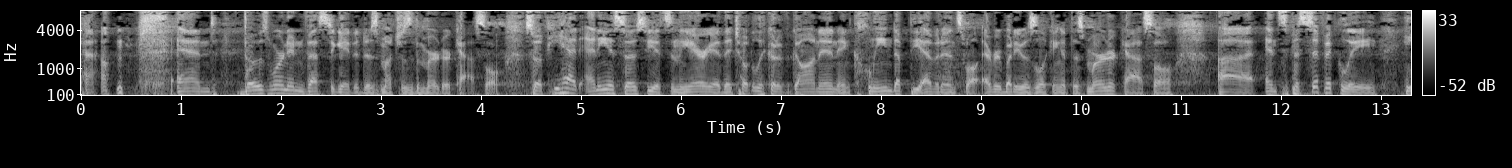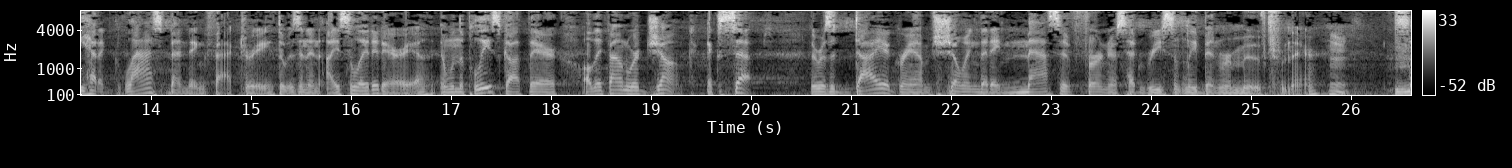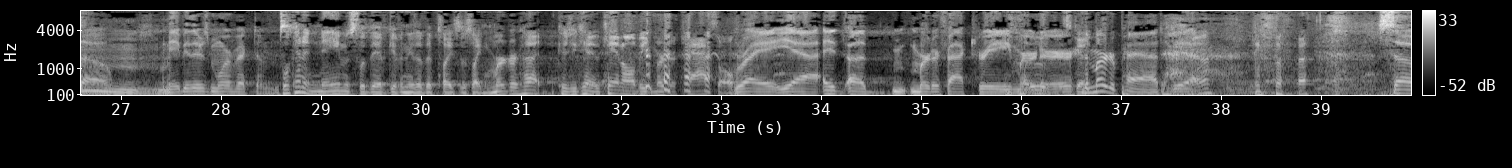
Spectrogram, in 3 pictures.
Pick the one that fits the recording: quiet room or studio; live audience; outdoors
live audience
